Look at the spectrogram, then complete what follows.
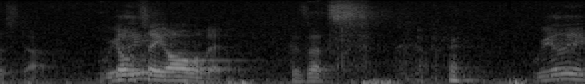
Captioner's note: laughs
